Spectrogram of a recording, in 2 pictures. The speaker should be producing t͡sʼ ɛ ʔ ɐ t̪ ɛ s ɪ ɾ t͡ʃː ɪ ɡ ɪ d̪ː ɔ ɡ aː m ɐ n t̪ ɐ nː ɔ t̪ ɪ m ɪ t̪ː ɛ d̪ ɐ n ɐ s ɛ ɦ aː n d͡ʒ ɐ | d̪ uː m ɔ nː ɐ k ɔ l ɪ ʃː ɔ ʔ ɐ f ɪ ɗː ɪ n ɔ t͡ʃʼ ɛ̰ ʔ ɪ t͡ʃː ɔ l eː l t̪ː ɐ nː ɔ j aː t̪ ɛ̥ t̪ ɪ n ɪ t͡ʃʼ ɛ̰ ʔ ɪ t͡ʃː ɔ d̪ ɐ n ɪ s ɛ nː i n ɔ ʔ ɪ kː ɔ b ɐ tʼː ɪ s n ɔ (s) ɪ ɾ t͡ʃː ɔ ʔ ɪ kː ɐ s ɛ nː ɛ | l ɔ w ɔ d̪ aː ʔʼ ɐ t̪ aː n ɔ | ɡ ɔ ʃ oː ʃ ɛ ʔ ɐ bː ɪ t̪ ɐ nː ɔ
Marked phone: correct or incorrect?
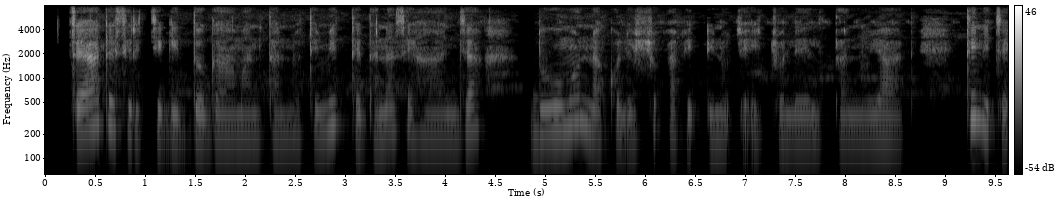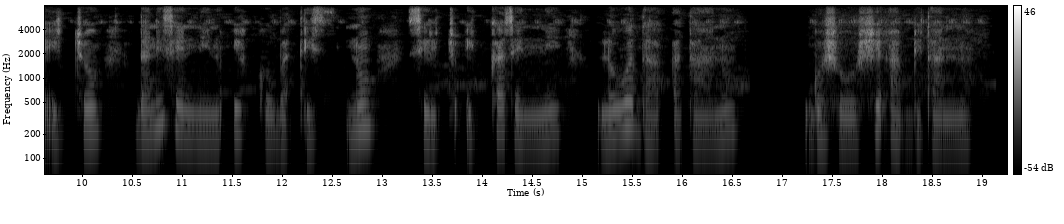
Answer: correct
